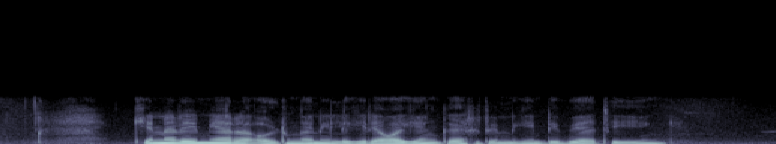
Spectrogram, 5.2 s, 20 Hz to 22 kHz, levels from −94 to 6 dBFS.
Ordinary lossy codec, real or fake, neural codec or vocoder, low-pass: none; real; none; 7.2 kHz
